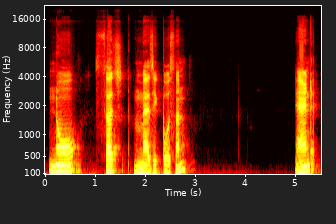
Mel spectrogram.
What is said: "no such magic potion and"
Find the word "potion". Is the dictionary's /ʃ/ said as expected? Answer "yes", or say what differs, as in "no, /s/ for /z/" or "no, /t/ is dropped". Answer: no, /s/ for /ʃ/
